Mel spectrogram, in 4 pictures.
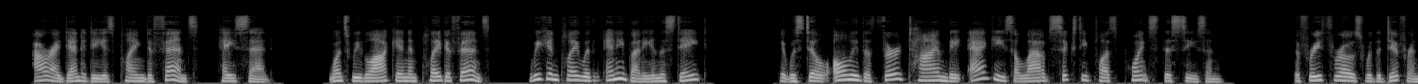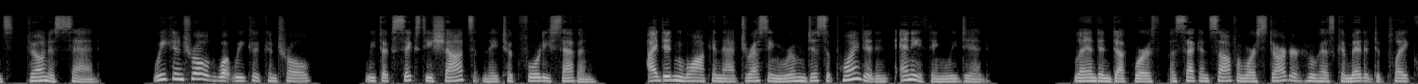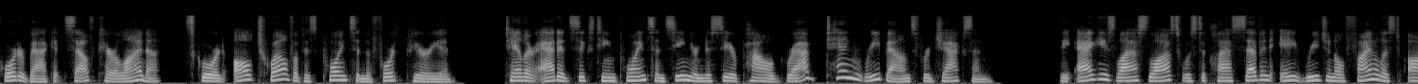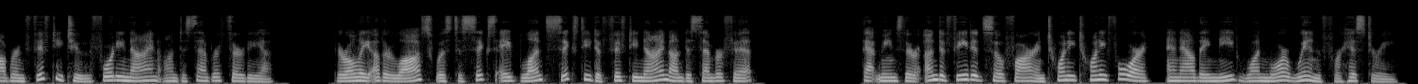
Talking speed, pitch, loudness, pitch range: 160 wpm, 155 Hz, -25 LUFS, 140-180 Hz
